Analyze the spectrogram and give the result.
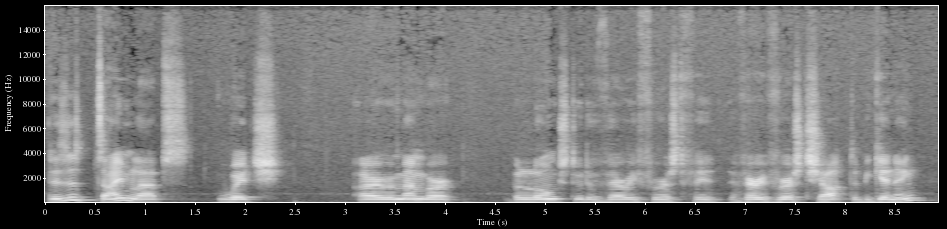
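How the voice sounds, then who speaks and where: A man's voice: a little high, steady tone, slow, a little mellow. A man in his thirties talking through a video edit, thinking aloud with many fillers and restarts. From Netherlands. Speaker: video editing tutor. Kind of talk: screen-recorded tutorial narration.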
